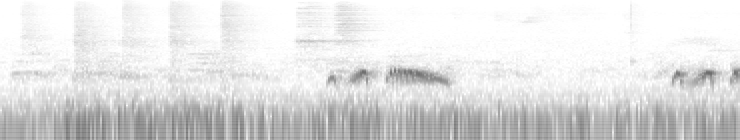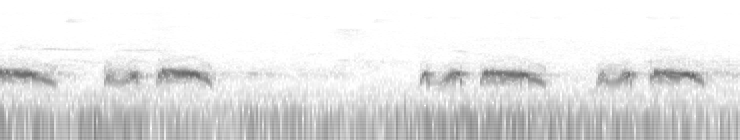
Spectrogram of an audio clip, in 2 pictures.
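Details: Malaysian-type spotted dove from a Vietnamese breeding hobby, cooing in 'chụp chụp ô' style after a run of sharp clicks: three low, soft phrases, each a quick double note and a longer falling coo, spaced a few seconds apart.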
